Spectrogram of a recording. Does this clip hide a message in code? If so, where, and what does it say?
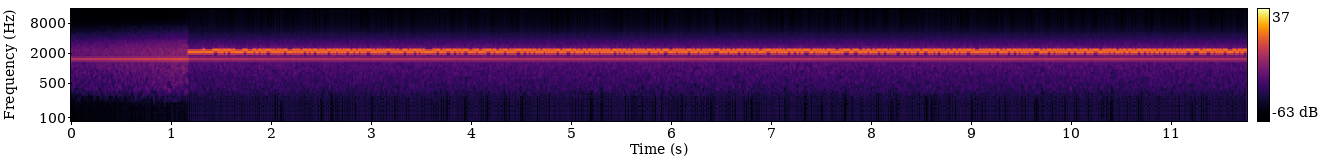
Yes: RTTY (75 baud, 170 Hz shift) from 1.2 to 11.8 s, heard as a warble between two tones, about 2200 Hz centre, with a steady whistle near 1530 Hz. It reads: MIEJMY NADZIEJE, ZE OBECNE PRZEPISY PRAWODAWSTWA BEDA TRAKTOWANE Z WIEKSZA STARANNOSCIA I …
